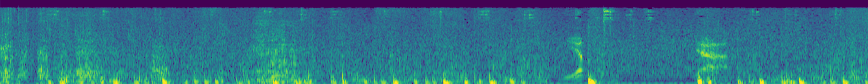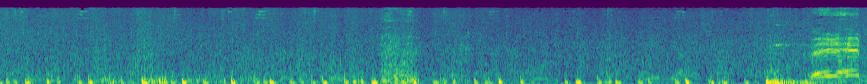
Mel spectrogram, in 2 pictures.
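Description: Horse hooves thud and crunch through deep snow at a steady gallop.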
